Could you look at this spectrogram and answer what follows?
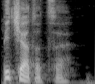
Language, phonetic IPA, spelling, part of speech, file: Russian, [pʲɪˈt͡ɕatət͡sə], печататься, verb, Ru-печататься.ogg
- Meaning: passive of печа́тать (pečátatʹ)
